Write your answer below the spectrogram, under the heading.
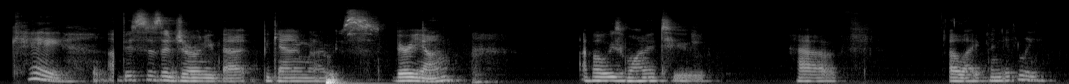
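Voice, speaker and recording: A woman's fairly low voice at a fairly slow pace, with long, frequent pauses, ordinary pitch variation, big swings in loudness and audible room echo. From Canada. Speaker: podcast guest, expat. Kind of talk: interview.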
